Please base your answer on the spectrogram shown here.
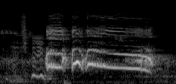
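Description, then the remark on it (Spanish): A single rooster crows once, a loud cock-a-doodle-doo with a rising start and a long, sustained falling tail, heard alone without talking. “Pon algunos gritos de gallo, diferentes tipos de gallo, eh, eh, por favor, para, para ver la diferencia entre gallo y gallo.”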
